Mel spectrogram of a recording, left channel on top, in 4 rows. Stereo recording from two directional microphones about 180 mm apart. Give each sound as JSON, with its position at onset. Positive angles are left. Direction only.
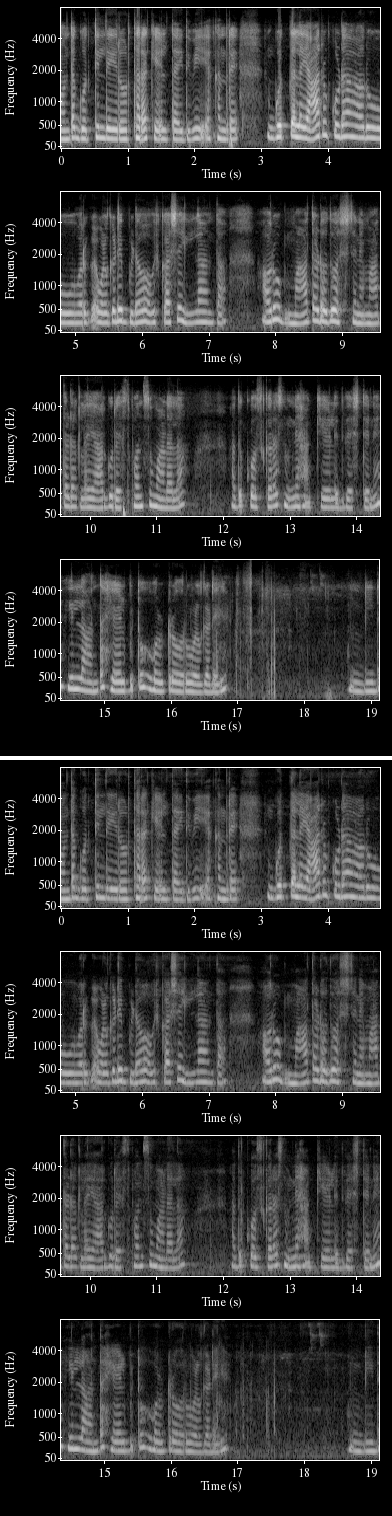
{"t": 0.0, "sound": "speech", "side_deg": 35}
{"t": 8.4, "sound": "speech", "side_deg": 45}
{"t": 9.7, "sound": "speech", "side_deg": 45}
{"t": 12.1, "sound": "speech", "side_deg": 20}
{"t": 15.5, "sound": "speech", "side_deg": 30}
{"t": 18.9, "sound": "speech", "side_deg": 40}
